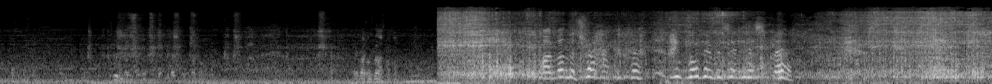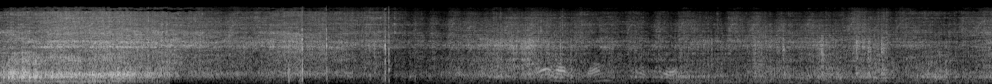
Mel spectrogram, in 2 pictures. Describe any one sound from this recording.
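A small electric motor whines as a toy car speeds across asphalt.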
